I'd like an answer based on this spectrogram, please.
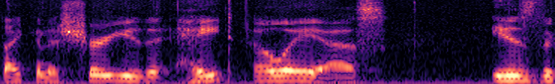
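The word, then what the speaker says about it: HATEOAS: in the past I can assure you that hate OAS is the correct pronunciation I'm also going to bring in the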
